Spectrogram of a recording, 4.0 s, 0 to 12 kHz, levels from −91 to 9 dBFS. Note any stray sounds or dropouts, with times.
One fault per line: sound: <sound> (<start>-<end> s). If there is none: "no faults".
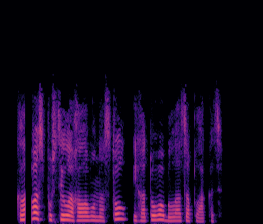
sound: dropout (0.4-0.5 s)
